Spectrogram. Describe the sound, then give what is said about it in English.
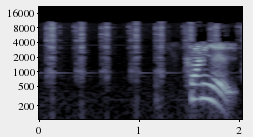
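Countdown timer on a quiz game ticking in a sharp, even run of about six ticks at a brisk pace, then a louder wavering tonal sound cuts in near the end. “Here's the timer.”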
